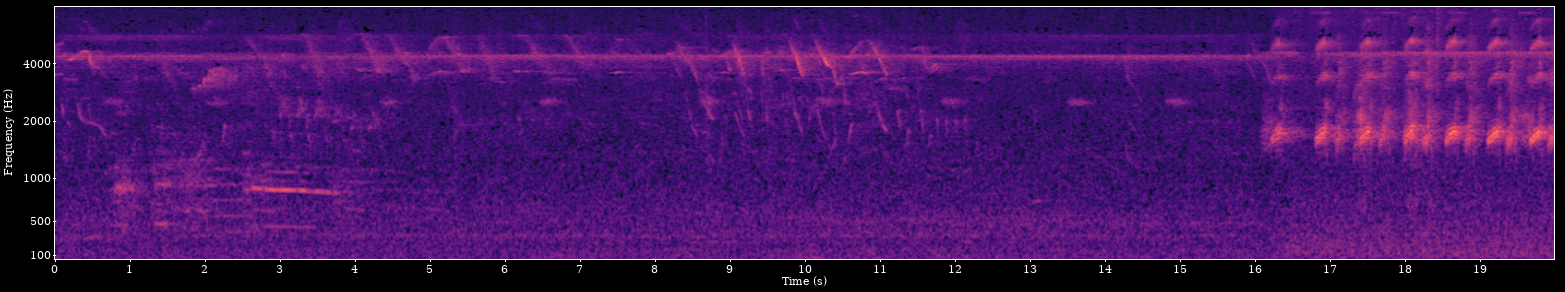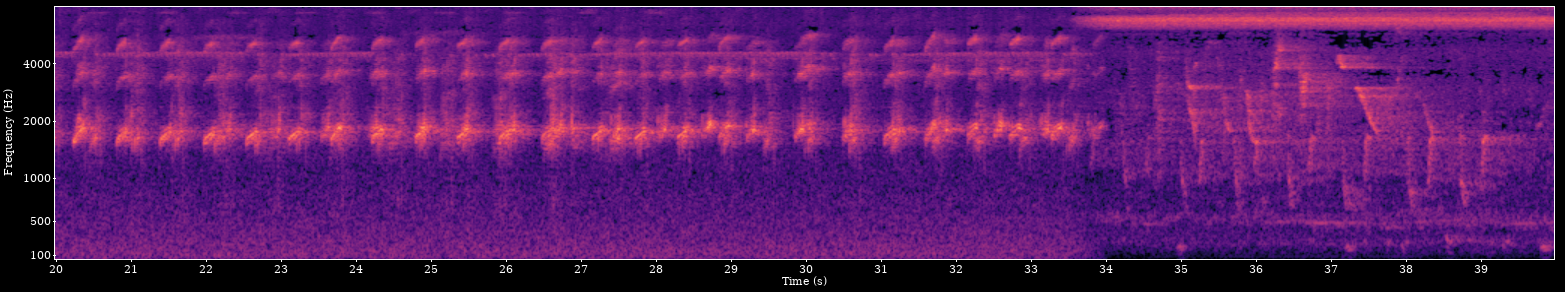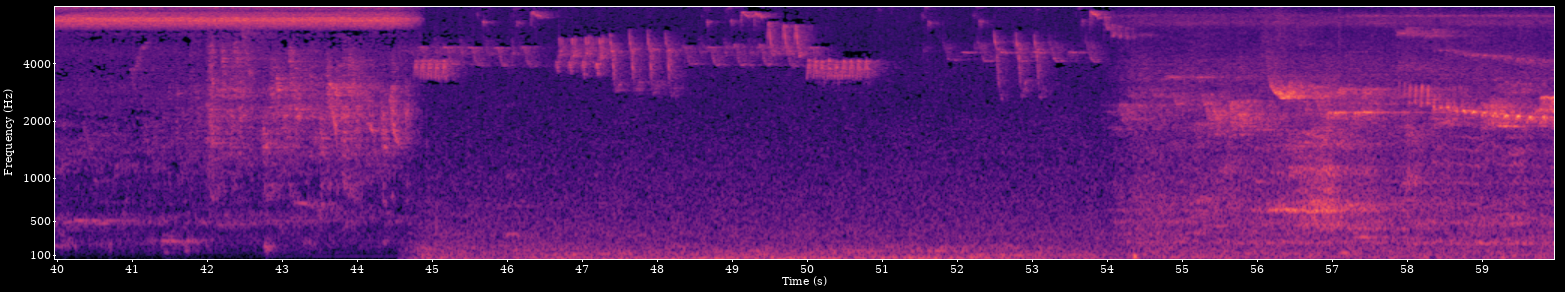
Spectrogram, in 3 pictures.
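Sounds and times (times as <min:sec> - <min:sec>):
high insect drone: 0:00.0 - 0:59.9
multi-tone insect buzz: 0:00.0 - 0:59.9
chirps: 0:52.9 - 0:59.9
loud animal call: 0:54.0 - 0:59.9.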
